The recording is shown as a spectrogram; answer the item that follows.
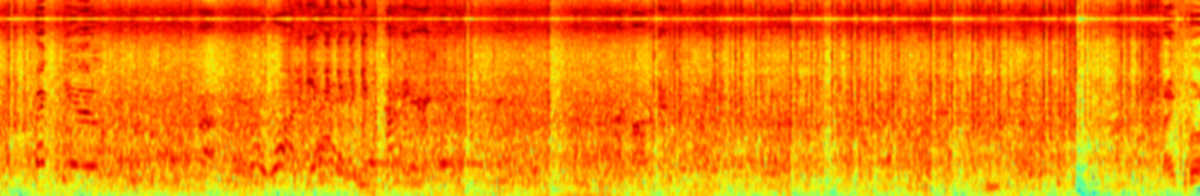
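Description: Several people's voices talking over one another, close by, over a steady background of street noise; a low rumble comes in about halfway through.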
